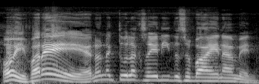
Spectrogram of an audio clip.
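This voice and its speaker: A joking young Filipino buddy talks in a bright, animated voice. He is casual and teasing, in radio drama dialogue with slight noise. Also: high-pitched, fairly quick, heavily acted. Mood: breezy teasing. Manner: teasing, colloquial.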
